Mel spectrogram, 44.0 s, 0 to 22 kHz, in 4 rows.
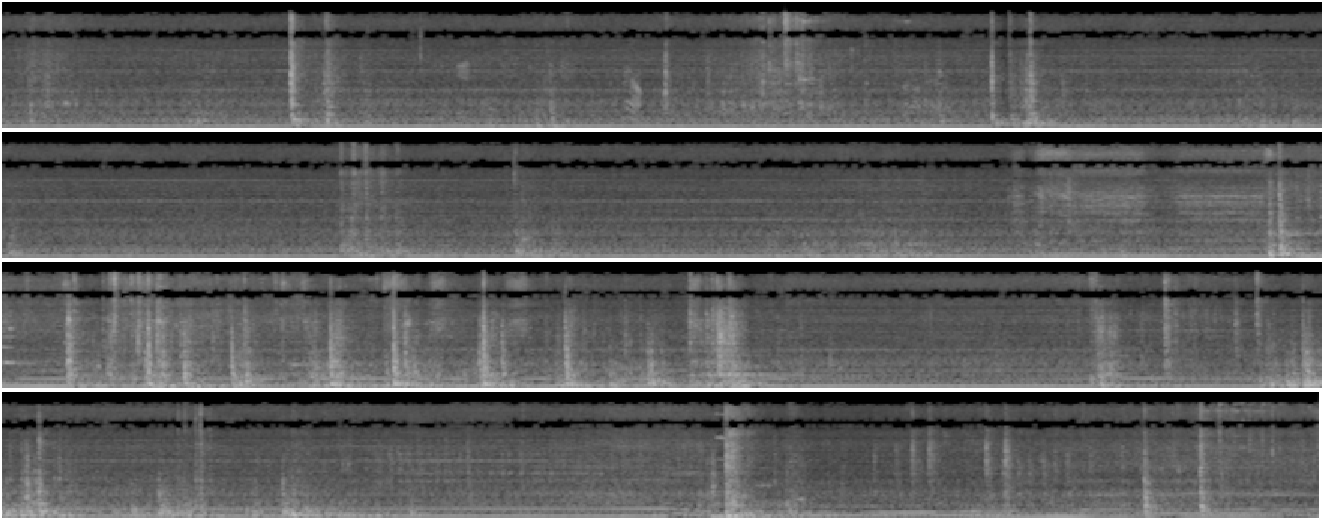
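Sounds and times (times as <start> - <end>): garbage truck idling: 0.0 - 43.9
hydraulic hum: 13.3 - 43.9
plastic bins banging and clattering: 32.5 - 35.8.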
